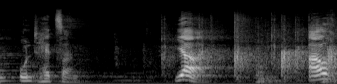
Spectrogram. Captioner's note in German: Beifall DIE LINKE und SPD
